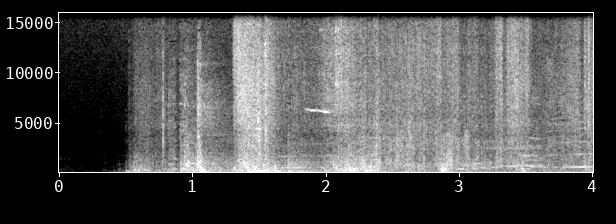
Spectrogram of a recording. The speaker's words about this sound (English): All right. I think this is it. I'm going to have him open up the door.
